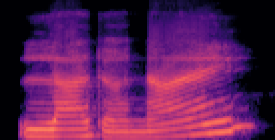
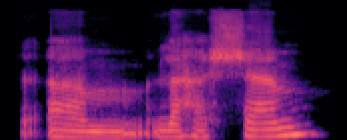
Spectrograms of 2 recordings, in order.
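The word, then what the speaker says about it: לַיהוָה: Okay, and then this is a lamed with a patak, which says la, and this is the sacred name. So this is Adonai, Ladonai. That's how you would pronounce this, or you could say la Hashem.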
